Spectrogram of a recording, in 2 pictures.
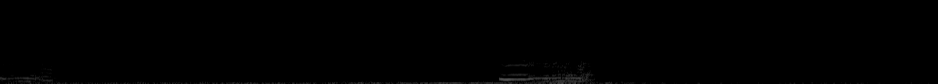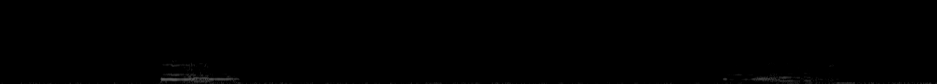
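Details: A white Pomeranian asleep indoors, snoring softly; quiet low rasping snores come in four bursts about every six seconds, faint against a hushed room.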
